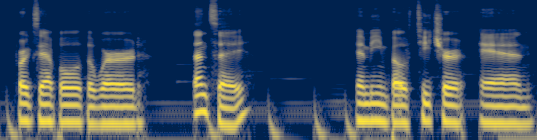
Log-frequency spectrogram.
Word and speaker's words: Sensei: say oh oh yeah I forgot the N that n syllable took me by surprise that sound I didn't think the n Sound was a separate but say say and say e so Sensei Sensei Sensei uh Sensei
